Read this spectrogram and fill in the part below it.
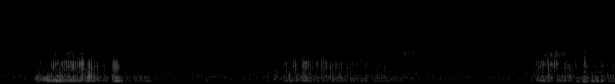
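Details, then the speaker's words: A sleeping young boy (great-nephew) snoring softly: quiet, rough, fluttering breathing noises recurring about every two to three seconds. "Your little brother snoring, boy."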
